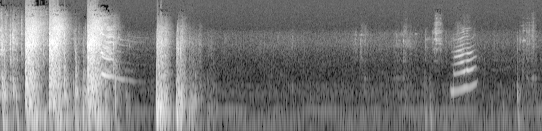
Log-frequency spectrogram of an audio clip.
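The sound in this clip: Gunshots in a radio drama: several sharp, loud bangs in quick succession, then a pause and two more, followed by a long quiet stretch and a brief groaning voice.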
